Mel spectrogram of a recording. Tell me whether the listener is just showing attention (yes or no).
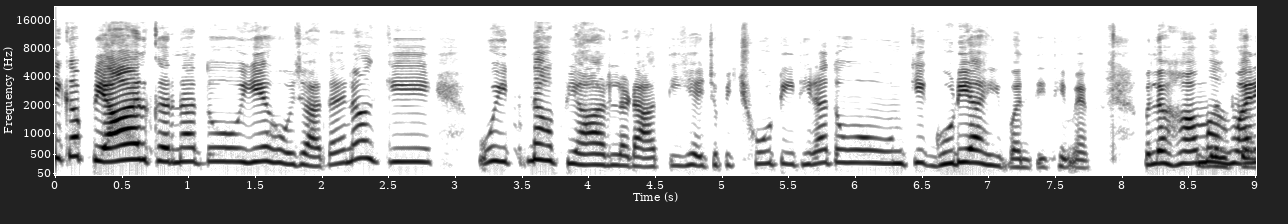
yes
